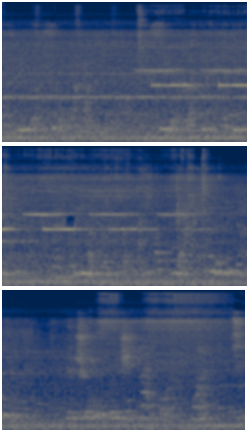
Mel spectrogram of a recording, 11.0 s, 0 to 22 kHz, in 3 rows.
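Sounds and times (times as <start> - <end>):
high two-tone warning beep: 2.0 - 6.7.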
